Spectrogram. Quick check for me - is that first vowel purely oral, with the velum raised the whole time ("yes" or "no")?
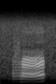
no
